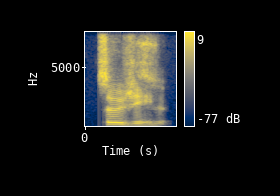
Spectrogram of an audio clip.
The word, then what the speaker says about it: Tsuji: Yota Tsuji.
